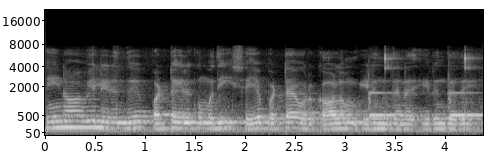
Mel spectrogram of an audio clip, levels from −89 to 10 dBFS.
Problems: background sounds at intervals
